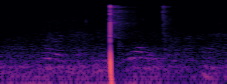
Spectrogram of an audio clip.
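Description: Nail nippers snap through a thick toenail with a sharp click.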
